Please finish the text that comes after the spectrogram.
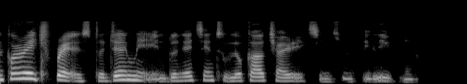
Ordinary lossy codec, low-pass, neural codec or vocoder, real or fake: none; none; codec, 16 kHz, 1 kbps, FunCodec, trained on LibriTTS, 50 frames a second; fake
